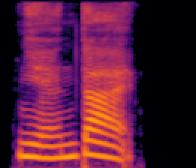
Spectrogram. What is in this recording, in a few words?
"年代", Chinese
